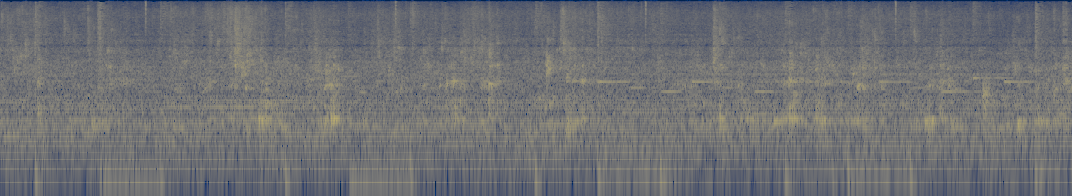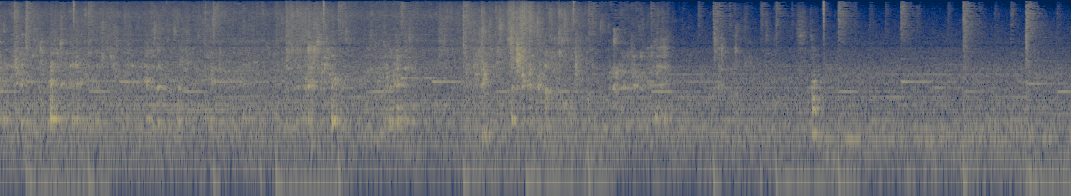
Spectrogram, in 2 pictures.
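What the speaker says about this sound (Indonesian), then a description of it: "Tinggal kita bilas." Water splashes and drips while a face is rinsed, with irregular close splashes running under faint background sound.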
